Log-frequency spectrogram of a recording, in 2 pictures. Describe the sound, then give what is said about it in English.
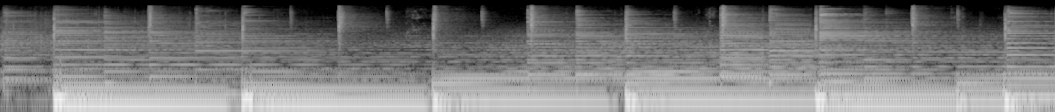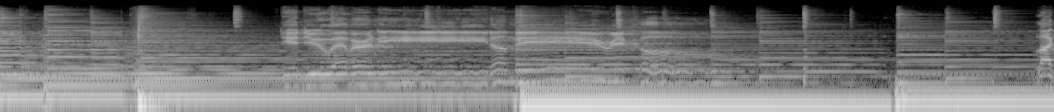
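A recorded song plays loud, an instrumental stretch with deep sustained bass notes landing roughly every two seconds under shimmering higher tones. No one speaks over it. “Brother Joey, play that song and let's, let's listen to it.”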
